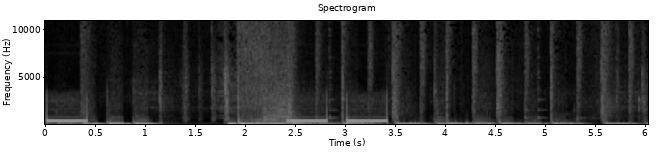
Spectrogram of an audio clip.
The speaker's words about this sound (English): Where am I ringing? Kildare. Beautiful Kildare. Mm. Wet Kildare. Wet Kildare. I'm going to put it on line two, but you're right on it. Oh, there we go. It's ringing.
